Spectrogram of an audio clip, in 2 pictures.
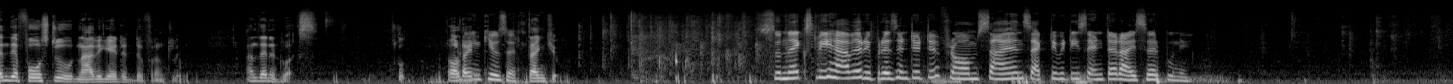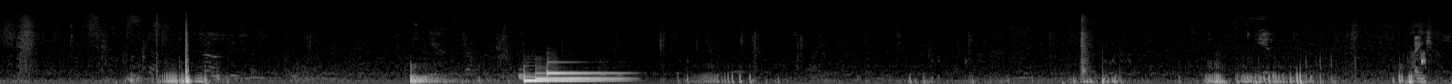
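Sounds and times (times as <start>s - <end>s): audience clapping: 5.8s - 8.3s
chord-like musical tone: 19.8s - 21.0s.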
